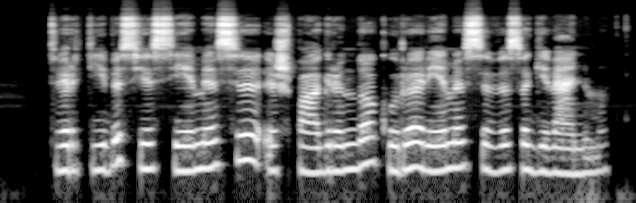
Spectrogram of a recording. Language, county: Lithuanian, Kaunas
